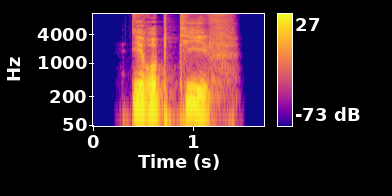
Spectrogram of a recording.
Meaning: 1. eruptive 2. igneous
- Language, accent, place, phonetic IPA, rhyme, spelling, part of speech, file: German, Germany, Berlin, [eʁʊpˈtiːf], -iːf, eruptiv, adjective, De-eruptiv.ogg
